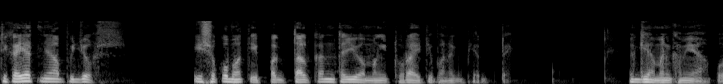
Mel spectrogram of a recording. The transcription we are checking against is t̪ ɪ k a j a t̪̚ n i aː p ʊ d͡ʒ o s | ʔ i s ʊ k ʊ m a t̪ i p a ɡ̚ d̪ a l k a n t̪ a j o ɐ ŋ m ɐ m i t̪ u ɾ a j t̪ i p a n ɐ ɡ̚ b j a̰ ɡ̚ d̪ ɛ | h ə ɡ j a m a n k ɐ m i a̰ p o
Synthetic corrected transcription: t̪ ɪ k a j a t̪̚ n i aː p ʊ d͡ʒ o s | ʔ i s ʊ k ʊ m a t̪ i p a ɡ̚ t̪ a l k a n t̪ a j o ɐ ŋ m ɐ ŋ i t̪ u ɾ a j t̪ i p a n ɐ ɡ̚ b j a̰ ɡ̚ t̪ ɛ | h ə ɡ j a m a n k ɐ m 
